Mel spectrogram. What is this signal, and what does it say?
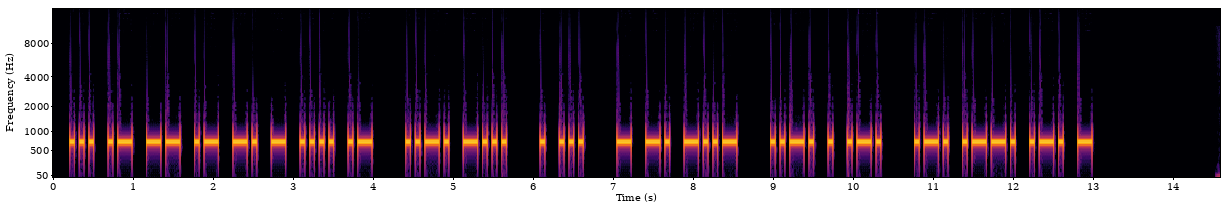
Morse code, heard as a keyed tone, about 20 wpm, 700 Hz. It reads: SAMANTHA FB ES TNX FER RPRT
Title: Practice QSO - Exchange 2 - Info - 20wpm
